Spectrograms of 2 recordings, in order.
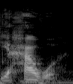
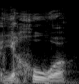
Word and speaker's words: Yahawah: replace the yhwh the tetragrammaton which is properly pronounced yahawah not yahweh not yahuwah not jehovah it's yahweh because there's only two syllables in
